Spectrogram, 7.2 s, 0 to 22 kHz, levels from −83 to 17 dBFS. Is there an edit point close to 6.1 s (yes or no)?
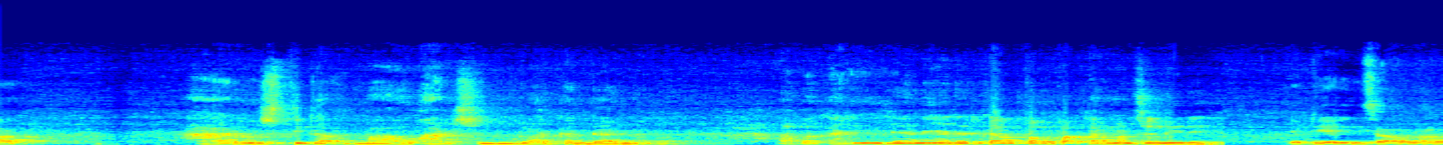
yes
